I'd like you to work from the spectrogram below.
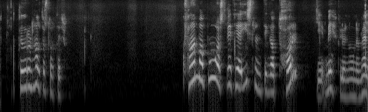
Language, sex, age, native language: Icelandic, female, 60-69, Icelandic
